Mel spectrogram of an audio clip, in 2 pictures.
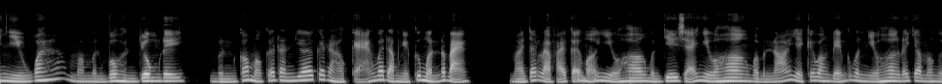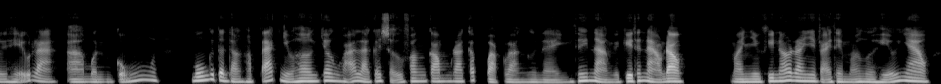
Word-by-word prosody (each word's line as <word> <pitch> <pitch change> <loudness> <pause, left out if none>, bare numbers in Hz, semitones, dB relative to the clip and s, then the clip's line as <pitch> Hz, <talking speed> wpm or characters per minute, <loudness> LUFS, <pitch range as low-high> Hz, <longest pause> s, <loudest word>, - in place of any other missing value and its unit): nhiều 145 -5 +2
quá 210 +7 +1
mà 145 -8 -5
mình 130 -1 -4
vô 160 - +3
hình 140 -4 +1
chung 160 +1 +5
đi, 160 0 +1 0.2
mình 130 -1 -4
có 200 - +1
một 170 -9 +1
cái 190 - -2
ranh 175 -2 0
giới, 200 +3 +4
cái 220 0 -2
rào 150 -10 -1
cản 110 +10 -2
với 210 - +3
đồng 150 -7 0
nghiệp 125 - -1
của 200 - +1
mình 145 -7 +3
đó 190 - +1
bạn. 125 -4 +3 0.4
Mà 125 -1 -2
chắc 185 +8 -1
là 165 - +1
phải 125 +2 -2
cởi 145 - 0
mở 165 - 0
nhiều 160 -7 +1
hơn, 150 +1 +2
mình 130 -1 -2
chia 165 +2 +3
sẻ 160 +1 0
nhiều 155 -5 +1
hơn 160 +1 +4
và 135 - -2
mình 125 0 -6
nói 175 +10 -2
về 160 - +1
cái 180 +5 -5
quan 165 -3 0
điểm 135 +1 -2
của 185 - -7
mình 165 -4 -1
nhiều 135 -1 -2
hơn 160 +2 +3
để 165 +2 -1
cho 170 -2 -1
mọi 140 -1 -3
người 125 -3 -3
hiểu 115 -1 -2
là, 135 -8 -2
à, 120 0 -2
mình 115 -1 -6
cũng 190 - -2 0.3
muốn 180 +4 +3
cái 230 - -1
tinh 180 -4 +2
thần 125 -4 -2
hợp 125 +1 -5
tác 180 +4 +1
nhiều 130 -7 -1
hơn, 145 +2 +2
chứ 175 +3 +1
hông 160 -4 -1
phải 155 +3 -1
là 145 -7 0
cái 155 +5 -3
sự 110 -5 -4
phân 145 +3 -3
công 140 0 -1
ra 140 - -1
cấp 185 +7 -5
bậc 115 -1 -2
là 110 -2 -2
người 110 +1 -5
này 105 0 -6
thế 165 +1 +3
nào 150 -11 +2
người 110 +1 -6
kia 145 +5 +3
thế 170 - 0
nào 135 -10 +2
đâu. 135 +2 +7 0.5
Mà 120 -2 -1
nhiều 125 0 +1
khi 155 - +1
nói 165 +5 +3
ra 170 -2 +3
như 155 -1 +2
vậy 115 0 -2
thì 125 - -1
mọi 120 +1 -2
người 120 -2 0
hiểu 115 +5 0
nhau, 155 -6 +3
145 Hz, 310 wpm, -22 LUFS, 125-165 Hz, 0.5 s, đâu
